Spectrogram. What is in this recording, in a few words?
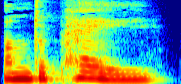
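"underpay", English, British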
